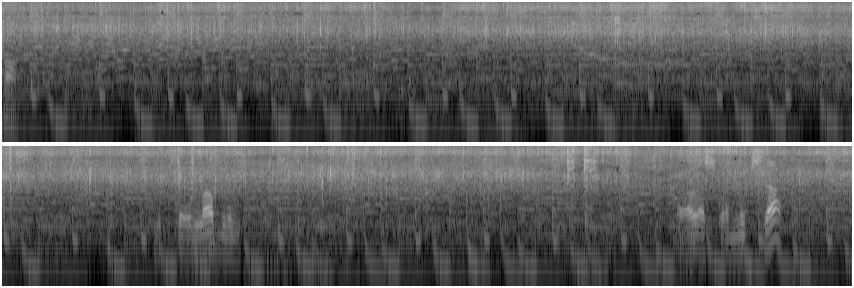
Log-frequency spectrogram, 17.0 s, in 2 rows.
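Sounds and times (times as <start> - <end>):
chicken frying in hot oil: 0.0 - 17.0
music with deep bass beat: 0.0 - 17.0.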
